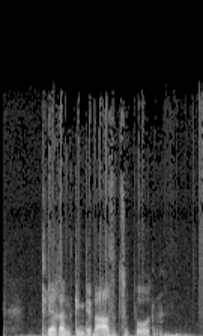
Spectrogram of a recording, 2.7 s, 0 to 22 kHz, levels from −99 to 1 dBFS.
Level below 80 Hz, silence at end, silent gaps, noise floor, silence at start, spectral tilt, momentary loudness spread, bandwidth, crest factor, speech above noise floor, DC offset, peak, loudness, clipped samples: -40 dBFS; 0 s; none; -46 dBFS; 0.25 s; -6.5 dB/octave; 20 LU; 16.5 kHz; 18 dB; 25 dB; under 0.1%; -4 dBFS; -22 LUFS; under 0.1%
